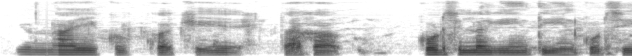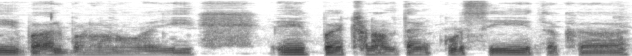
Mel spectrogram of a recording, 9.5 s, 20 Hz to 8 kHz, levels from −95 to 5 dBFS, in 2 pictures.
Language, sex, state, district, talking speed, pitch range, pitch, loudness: Garhwali, male, Uttarakhand, Uttarkashi, 105 wpm, 100-110 Hz, 105 Hz, -26 LUFS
